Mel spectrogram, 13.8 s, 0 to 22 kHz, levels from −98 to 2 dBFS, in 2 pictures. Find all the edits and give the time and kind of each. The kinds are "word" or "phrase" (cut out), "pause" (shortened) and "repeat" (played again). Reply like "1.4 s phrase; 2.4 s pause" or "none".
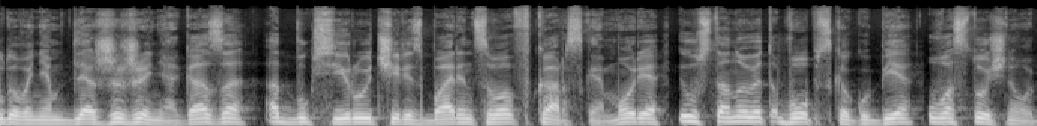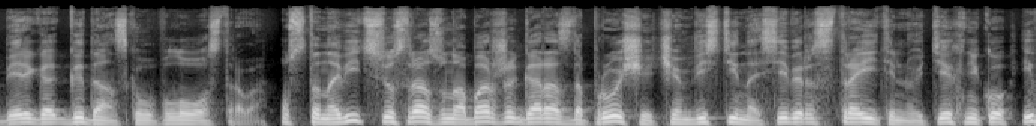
none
